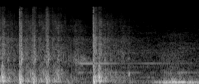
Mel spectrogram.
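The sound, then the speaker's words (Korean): Gunfire in a shootout inside a building between police and a fleeing suspect: a quick burst of four sharp shots, a pause, then one more loud crack, followed by a low rumbling tail. “필사적으로 도망치다가 곧이어 건물 내에서 총격전까지 이어집니다.”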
